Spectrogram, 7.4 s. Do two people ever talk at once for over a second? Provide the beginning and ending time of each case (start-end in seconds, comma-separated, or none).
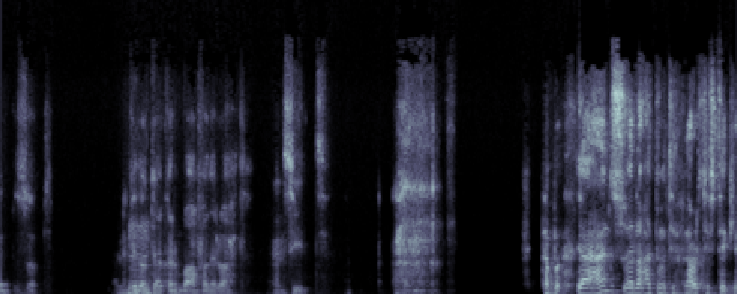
none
